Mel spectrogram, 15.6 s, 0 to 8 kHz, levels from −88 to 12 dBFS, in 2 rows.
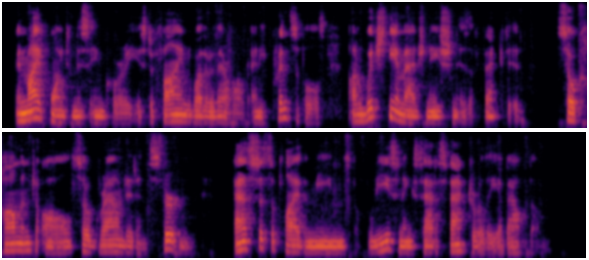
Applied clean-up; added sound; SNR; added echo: neural mask model DeepFilterNet 3.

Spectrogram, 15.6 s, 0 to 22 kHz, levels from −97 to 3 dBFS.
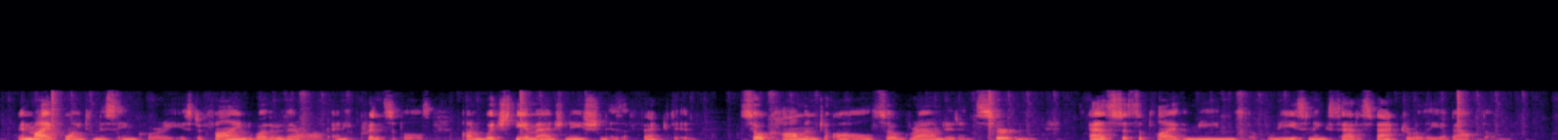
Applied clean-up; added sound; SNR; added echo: none; Engine; 20 dB; none.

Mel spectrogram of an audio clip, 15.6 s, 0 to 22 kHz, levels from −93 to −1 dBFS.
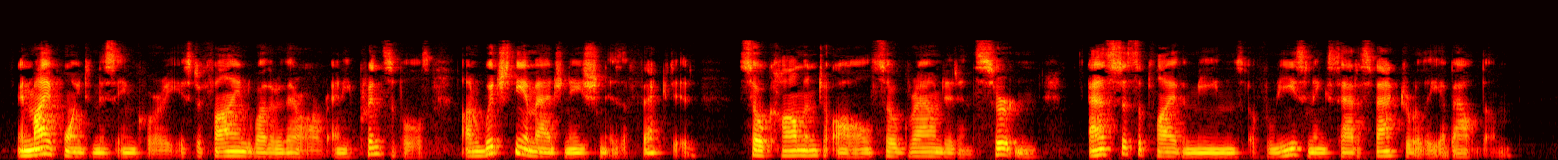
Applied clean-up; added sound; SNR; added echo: none; none; none; none.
